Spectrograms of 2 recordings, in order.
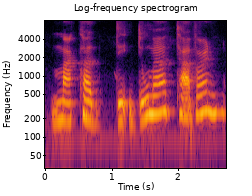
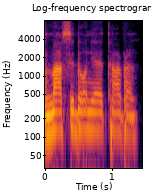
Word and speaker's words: Macedonia Tavern: Macaduma Tavern, 9508 Church Avenue. Is there a representative here? Yes, ma'am. Oh, did I pronounce it correctly, sir? Oh, it's Macedonia Tavern.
